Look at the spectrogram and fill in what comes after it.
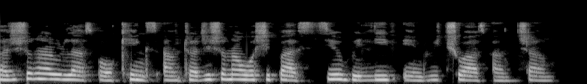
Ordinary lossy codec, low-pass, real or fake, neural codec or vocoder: none; 7.2 kHz; real; none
